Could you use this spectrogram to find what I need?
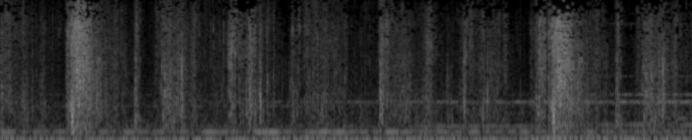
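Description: Footsteps crunching and rustling through dry leaves, with several irregular scuffing steps, two louder crackling treads standing out, and a steady low hum beneath.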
